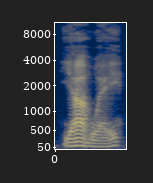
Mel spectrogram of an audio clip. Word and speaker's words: Yahweh: instead of an a modern scholarship gives Yahweh variously spelled j-a-h-v-e j-a-h-v-e-h-y-a-h-w-e-h Etc as the correct pronunciation its meaning the true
